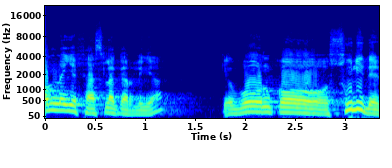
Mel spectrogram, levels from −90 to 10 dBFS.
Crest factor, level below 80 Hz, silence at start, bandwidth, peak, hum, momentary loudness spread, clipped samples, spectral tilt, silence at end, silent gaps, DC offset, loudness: 10 dB; -72 dBFS; 0 s; 10.5 kHz; -26 dBFS; none; 12 LU; under 0.1%; -7 dB/octave; 0 s; none; under 0.1%; -36 LUFS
